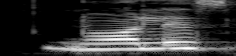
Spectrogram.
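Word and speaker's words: knowledge: ठीक है, नॉलेज में भी आप डी को साइलेंट कर दीजिए, डी साइलेंट हुआ, NOKNOWLEGE, नॉलेज हो गया, आप डी हटा दिए। ठीक है, तो इसका सही प्रोनाउंसिएशन नॉलेज हो गया।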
